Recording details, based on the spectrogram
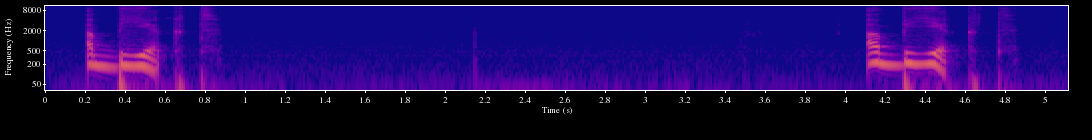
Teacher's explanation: For example, in the word объект, which means object, and you can hear this little pause between ob and ekt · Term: very short pause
